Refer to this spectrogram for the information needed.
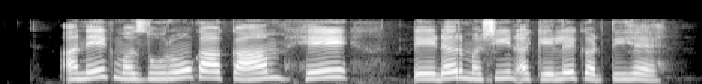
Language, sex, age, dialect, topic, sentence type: Hindi, female, 31-35, Garhwali, agriculture, statement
